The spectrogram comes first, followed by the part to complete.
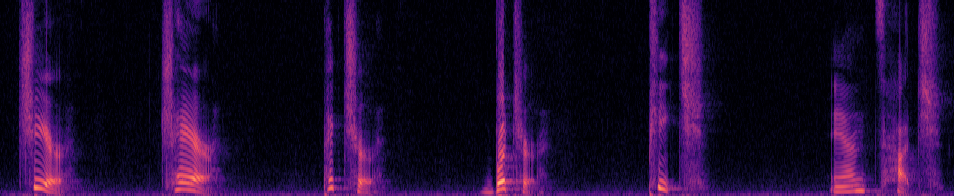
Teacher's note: This sound is quick and it sounds like if you sneezed. You will bring the tip of the body of your tongue to the roof of your mouth and blow air in a quick burst. Your vocal folds will not vibrate.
